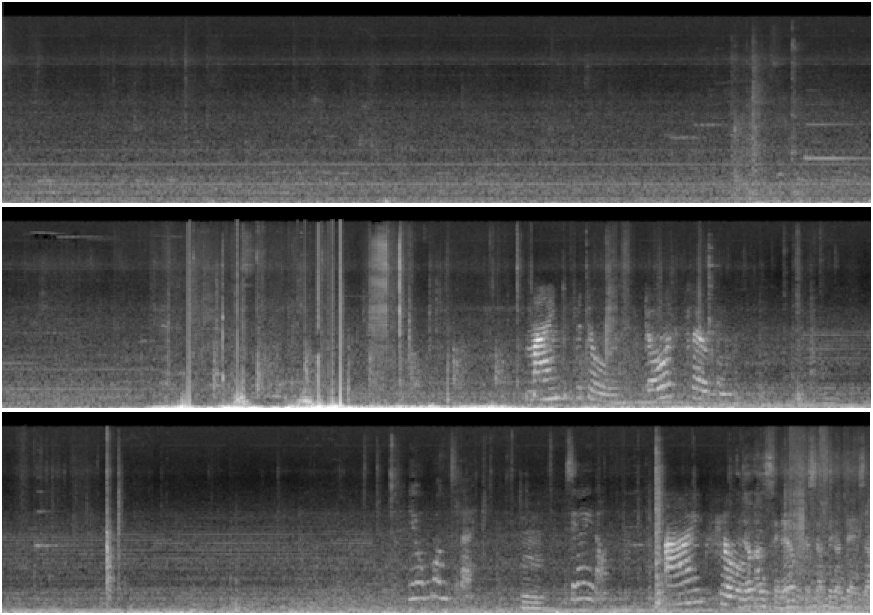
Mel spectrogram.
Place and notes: Sounds in main corridor of the Royal Hallamshire Hospital in Sheffield near main lifts.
